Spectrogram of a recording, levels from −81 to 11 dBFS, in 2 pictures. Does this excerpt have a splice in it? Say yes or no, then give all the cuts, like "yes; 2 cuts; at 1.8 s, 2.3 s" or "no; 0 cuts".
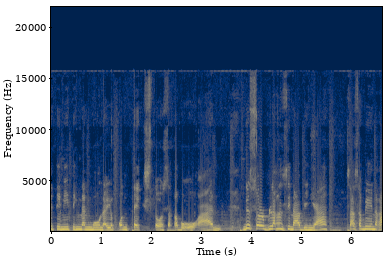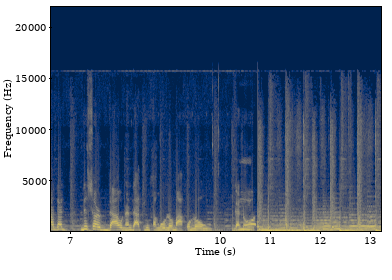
yes; 1 cut; at 11.3 s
